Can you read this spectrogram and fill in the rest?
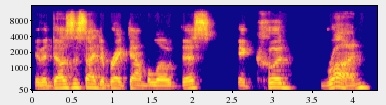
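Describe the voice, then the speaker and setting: A man hosting a live currency trading session and talking through chart moves in loose, chatty sentences. He teases his co-host and laughs often. His voice sits at an ordinary middle pitch. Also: a little slow. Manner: casual, teasing, laughs often.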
